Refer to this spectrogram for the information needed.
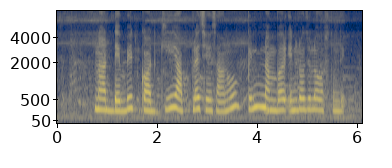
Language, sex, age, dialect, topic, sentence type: Telugu, male, 18-24, Utterandhra, banking, question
